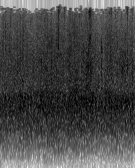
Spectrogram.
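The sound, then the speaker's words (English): A church audience applauds steadily to welcome the men's ministry director, a dense wash of many hands clapping at an even, fairly loud level with no talk over it. “Look at that. You got applause.”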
